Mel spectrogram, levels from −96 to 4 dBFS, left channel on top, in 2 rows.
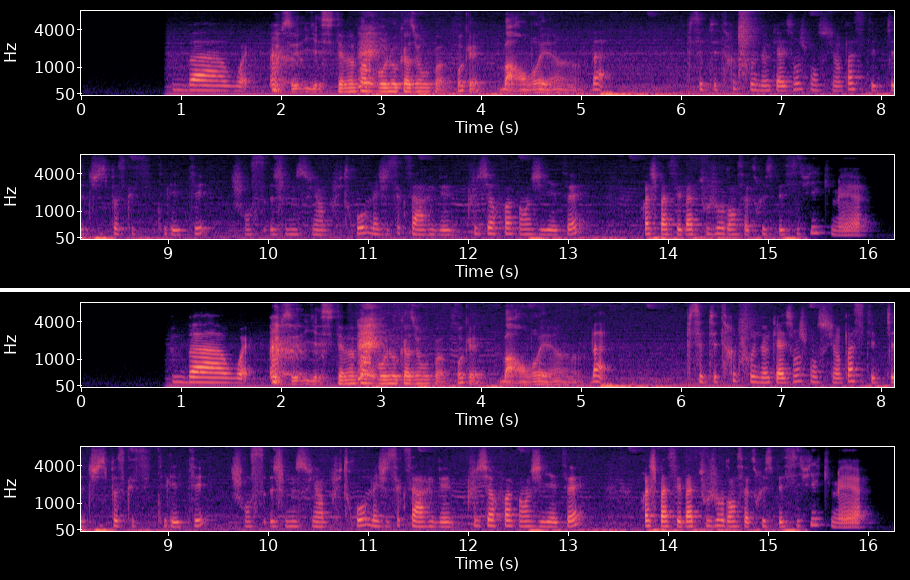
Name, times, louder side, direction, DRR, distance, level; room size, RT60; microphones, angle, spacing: sound 1, 0.8-13.1, left 2 dB, 90° left, 1.1 m, -49 dB
voice 1, 0.9-2.2 2.8-3.0 5.1-5.2 6.0-9.4 9.6-13.1 13.7-15.9, right 4 dB, 50° right, 0.4 m, -31 dB
voice 2, 1.9-5.0, left 1 dB, ahead, 0.6 m, -29 dB
sound 2, 2.7-15.3, equal, 70° right, 1.7 m, -38 dB
12.0 x 6.6 x 2.3 m
head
